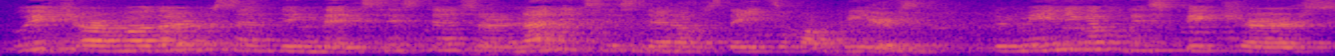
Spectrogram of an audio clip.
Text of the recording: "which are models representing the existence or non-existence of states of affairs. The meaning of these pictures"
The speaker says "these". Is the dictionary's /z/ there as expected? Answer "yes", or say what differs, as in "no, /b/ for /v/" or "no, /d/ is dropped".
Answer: no, /s/ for /z/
